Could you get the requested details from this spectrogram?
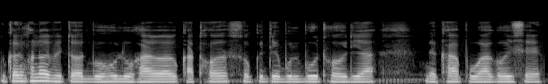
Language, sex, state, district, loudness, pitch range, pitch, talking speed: Assamese, male, Assam, Sonitpur, -17 LUFS, 125-130 Hz, 125 Hz, 155 wpm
